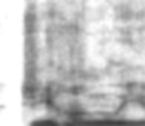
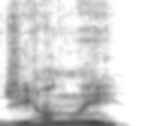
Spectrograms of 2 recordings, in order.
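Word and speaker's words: Jee-Hyung Lee: of those covers yeah g hung lee that is that's how it's pronounced g hung li oh dude that cover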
